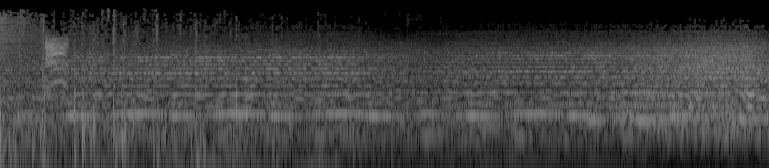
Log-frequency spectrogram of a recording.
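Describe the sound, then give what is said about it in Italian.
Horse hooves clip-clop as riders set off, a brisk patter in the first second that gives way to a steady tonal backdrop that carries on to the end. “monta in sella e non ci pensare. Coraggio, amico, si parte, si torna a casa.”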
